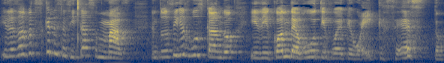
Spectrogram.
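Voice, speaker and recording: A woman with a Mexican accent speaks at a moderate pace in a high pitch, her voice swinging very widely in pitch and greatly in loudness. The room echo is audible. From Mexico. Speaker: podcast co-host. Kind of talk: casual chat. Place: studio.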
